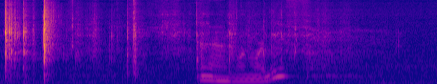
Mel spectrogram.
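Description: Craft paper punch clicking sharply as it cuts through cardstock, with paper crinkling, in the first half-second, then a few lighter ticks. About two seconds in comes a brief voiced hum whose pitch dips and rises again.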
